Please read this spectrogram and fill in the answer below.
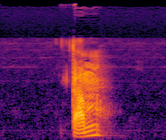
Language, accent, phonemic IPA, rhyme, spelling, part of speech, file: German, Austria, /dam/, -am, Damm, noun, De-at-Damm.ogg
- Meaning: 1. embankment 2. perineum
